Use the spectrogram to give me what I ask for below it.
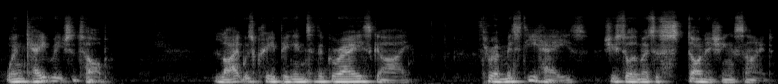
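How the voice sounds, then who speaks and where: There's a little hiss or hum behind this man as he reads a picture book to young children at a moderate pace in a medium-pitched voice. He tells the story expressively for his early years audience and adds chatty asides.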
